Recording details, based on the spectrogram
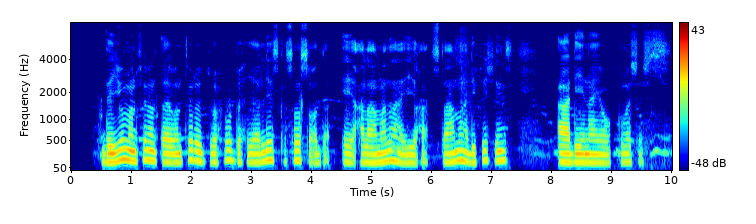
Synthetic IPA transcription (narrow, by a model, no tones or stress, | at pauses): d̪ɐjumɐnfɪɾɐnt̪ʰajwɔnt̪ʰɔɾɔt͡ʃwɑħuːbɪħɪjaːliskʰɐsɔːsɔʕd̪ɐ | ɛːʕɑlaːmɐðɐɦɐijɔʕst̪ʰaːmɐɦɐd̪ɪfɪʃɛns | ʔadinɐjɔklɔsɪs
